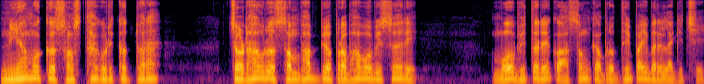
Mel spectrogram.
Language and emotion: Odia, fearful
